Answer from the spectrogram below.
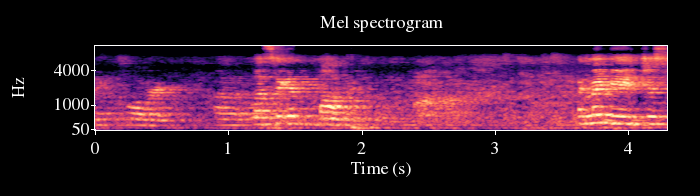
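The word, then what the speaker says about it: мак: Once again, mug.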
